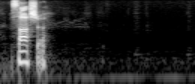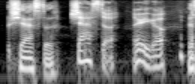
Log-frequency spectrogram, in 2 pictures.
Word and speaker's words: Shasta: how do you say her name sasha shasta shasta there you go it sounds like a [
